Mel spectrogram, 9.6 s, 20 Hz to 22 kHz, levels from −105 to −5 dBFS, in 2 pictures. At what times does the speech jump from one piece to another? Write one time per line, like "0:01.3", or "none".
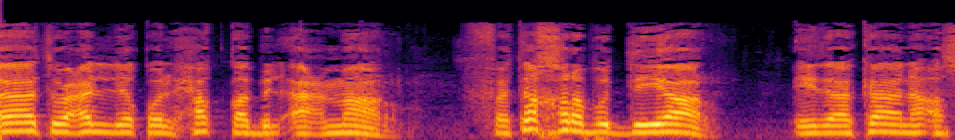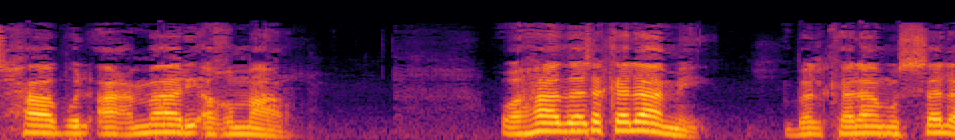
0:07.7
